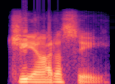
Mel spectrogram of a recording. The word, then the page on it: geodesy: American English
